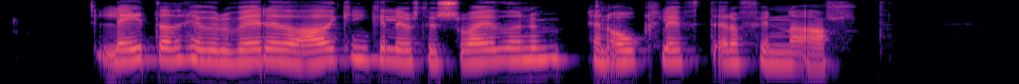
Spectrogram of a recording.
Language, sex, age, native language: Icelandic, female, 20-29, Icelandic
